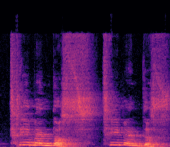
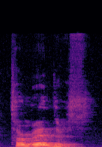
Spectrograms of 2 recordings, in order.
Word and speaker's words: tremendous: 그러니까 이걸 tremendous 이렇게 발음하는데 절대 그렇게 안 들려요. 영어에서는. 여기 현상이 발생하니까 TR이가 아니라 TER처럼 TR로 발음. 그래서 전체적인 발음은 tremendous 이렇게 발음을 하셔야 돼요.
